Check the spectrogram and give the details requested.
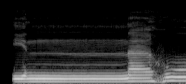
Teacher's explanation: Innahu nun tasydid. Gunnah musyaddadah. Baca dengung yang lama.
